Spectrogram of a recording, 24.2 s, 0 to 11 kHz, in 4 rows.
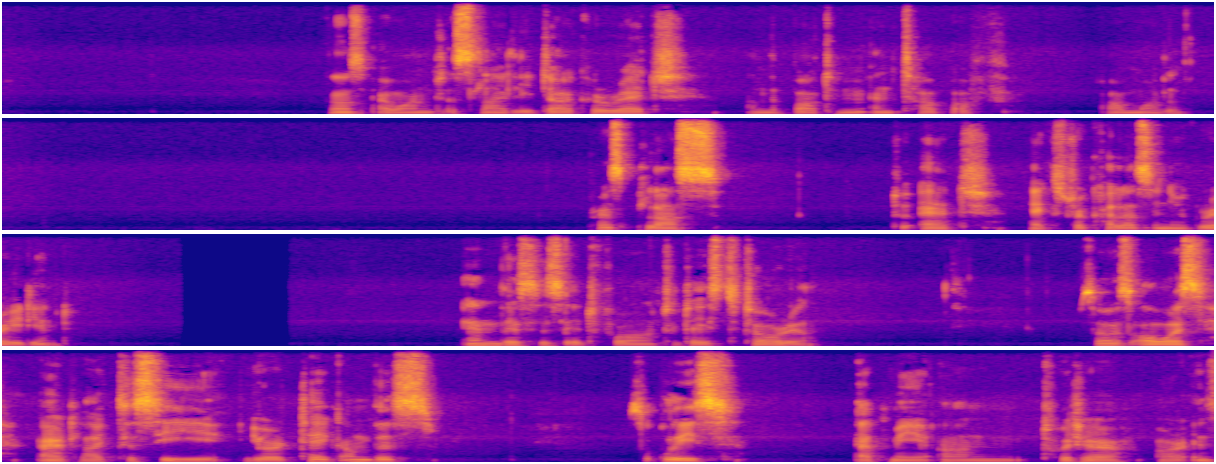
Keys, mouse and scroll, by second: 0.6 click, 3.2 click, 3.4-4.0 drag, 5.2 click, 5.4 click, 6.7-9.4 drag, 9.5-10.2 drag, 10.2-16.5 middle drag, 16.5-17.0 scroll up 2, 17.3-20.7 middle drag.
